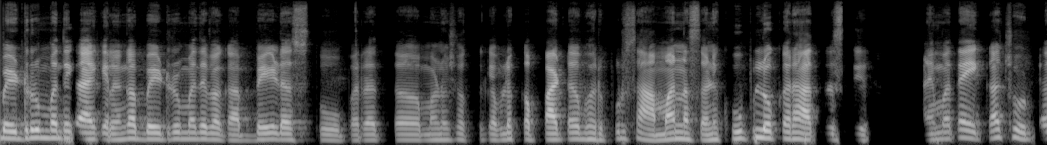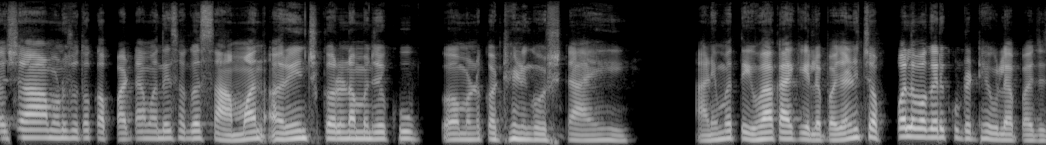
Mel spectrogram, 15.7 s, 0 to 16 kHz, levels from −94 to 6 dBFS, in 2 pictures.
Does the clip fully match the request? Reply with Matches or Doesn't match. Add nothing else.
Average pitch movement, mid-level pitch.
Matches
